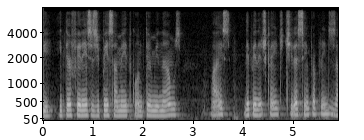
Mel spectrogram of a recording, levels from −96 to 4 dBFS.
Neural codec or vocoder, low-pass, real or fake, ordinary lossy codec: none; 7.2 kHz; real; none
